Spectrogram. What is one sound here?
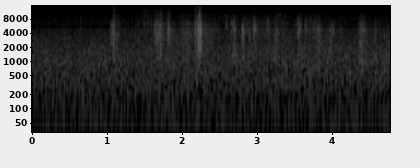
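Paws shuffle and scrape on dry dirt and leaves close by.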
